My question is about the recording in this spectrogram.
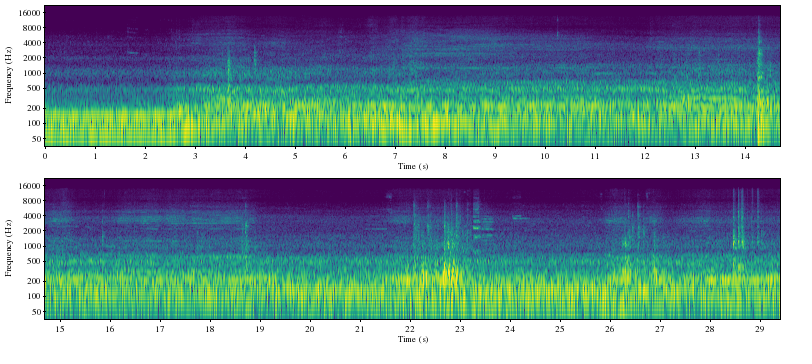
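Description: SANY crawler excavator's diesel engine running, throttled up a couple of seconds in and held at raised revs as the machine tracks up onto a flatbed truck. Several sharp knocks and clanks come in the second half as the steel tracks meet the truck's deck.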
